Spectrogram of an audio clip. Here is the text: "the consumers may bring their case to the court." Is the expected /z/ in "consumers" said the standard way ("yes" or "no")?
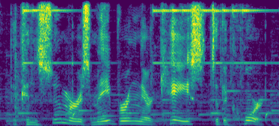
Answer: yes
